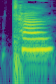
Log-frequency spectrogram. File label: "chan1", pinyin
